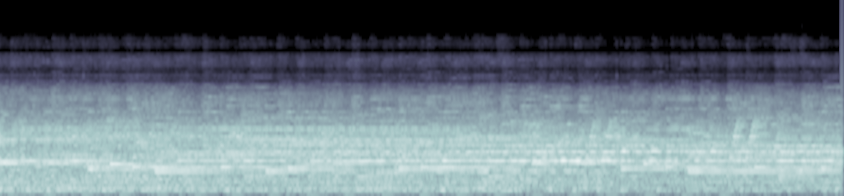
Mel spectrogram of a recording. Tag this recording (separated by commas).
Music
